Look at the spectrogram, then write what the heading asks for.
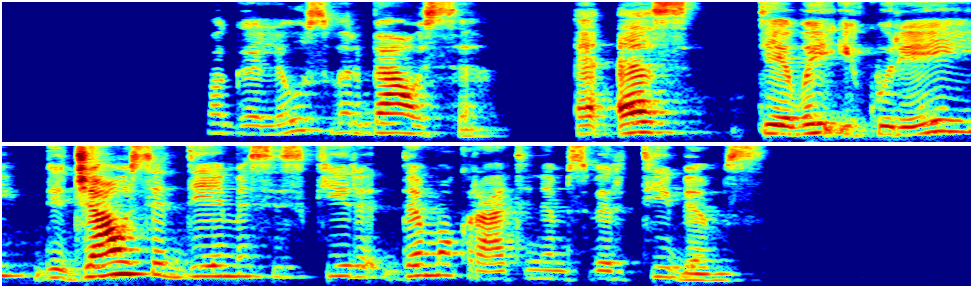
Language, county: Lithuanian, Vilnius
